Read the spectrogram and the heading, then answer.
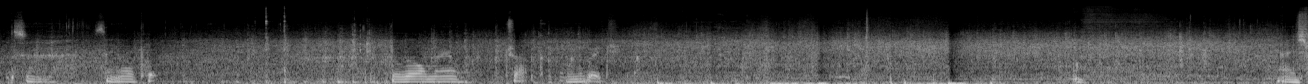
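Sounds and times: model train whirring on track: 0:00.2 - 0:13.0.

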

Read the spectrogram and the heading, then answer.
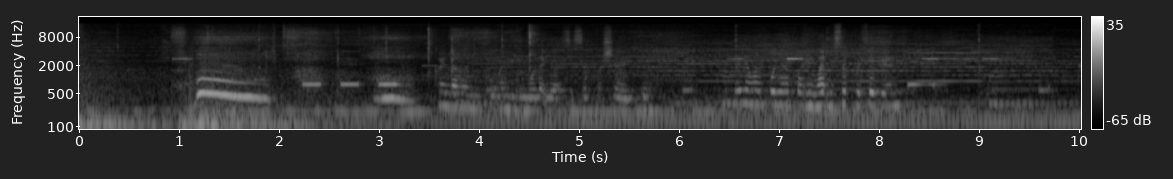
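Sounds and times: patient monitor beeping: 0:01.0 - 0:10.0.

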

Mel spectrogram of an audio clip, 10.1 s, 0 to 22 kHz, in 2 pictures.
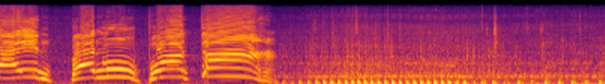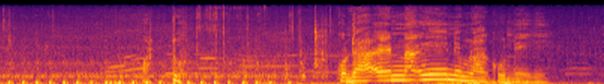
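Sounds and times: motorcycle engine running low: 0:02.3 - 0:08.1.

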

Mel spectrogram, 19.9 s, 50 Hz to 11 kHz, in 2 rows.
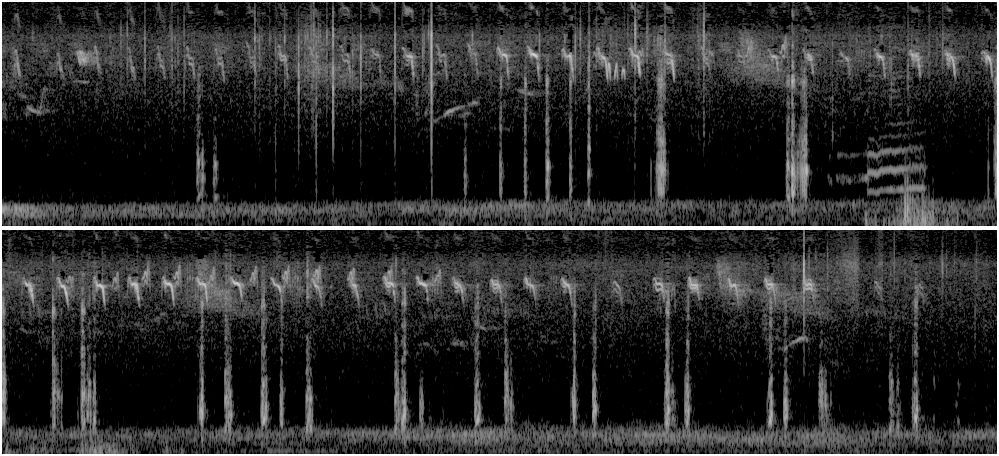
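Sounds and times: duckling peeping: 0:00.2 - 0:19.6
drawn-out bird call: 0:00.8 - 0:06.9, 0:07.6 - 0:19.6
hens clucking: 0:01.7 - 0:02.6, 0:03.2 - 0:07.1, 0:07.8 - 0:11.2, 0:11.9 - 0:13.2, 0:13.8 - 0:17.0, 0:17.6 - 0:19.9.

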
